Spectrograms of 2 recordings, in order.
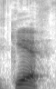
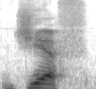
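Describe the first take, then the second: First: It begins with a hard G sound. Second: It begins with a soft J sound. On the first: The speaker calls it right. "With the G, we pronounce the G" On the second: The speaker calls it wrong. "in the way that the inventor of the format uh, envisioned"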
